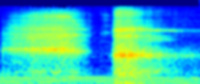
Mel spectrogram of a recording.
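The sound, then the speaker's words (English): A slow, deep breath drawn in during a breathing exercise, a brief pause, then a long, audible exhale. No one speaks. “We're breathing in new ideas and new thoughts and new everything, and we're breathing out all of the tenseness that comes with holding ourselves to standards that we would never hold anyone else to.”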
